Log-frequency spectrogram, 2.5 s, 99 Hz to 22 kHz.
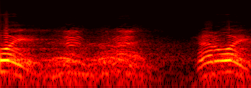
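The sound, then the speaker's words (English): A large crowd in Independence Square, Kyiv, Ukraine, chants "Heroes don't die" in unison after a public funeral for a demonstrator, voices rising together in a sustained phrase, falling briefly quiet, then surging back loudly for the next line of the chant. “Heroes don't die was the chant after a public funeral for one of the estimated 88 demonstrators who died when riot police, backed by snipers, stormed the square last week.”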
